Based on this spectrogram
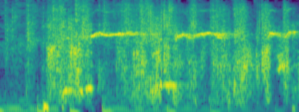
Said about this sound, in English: We are here live in Clearwater, Florida. Clap.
